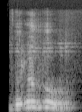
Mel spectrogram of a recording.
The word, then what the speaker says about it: गुरुः: सूरो महाभूत पतिर्गुरु, पतिर्गुरु, ये जो रेफ है उसको यहां लेना और ये विसर्ग है उसका हु प्रोनाउंस करना है, गुरुहु, महाक्लेशांकुशः सूरो महाभूत पतिर्गुरु,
